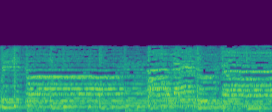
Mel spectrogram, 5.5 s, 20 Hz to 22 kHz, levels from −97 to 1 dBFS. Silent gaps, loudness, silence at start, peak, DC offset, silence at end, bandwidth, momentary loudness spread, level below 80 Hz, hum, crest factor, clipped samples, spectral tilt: none; -18 LUFS; 0 s; -4 dBFS; 0.4%; 0 s; 4.3 kHz; 3 LU; -42 dBFS; none; 14 dB; under 0.1%; -11 dB/octave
